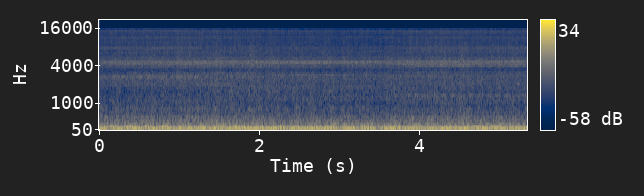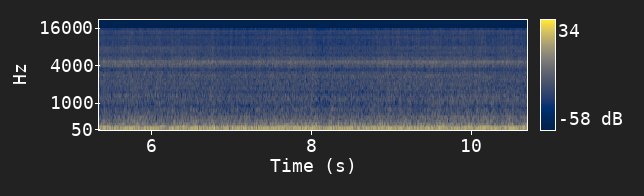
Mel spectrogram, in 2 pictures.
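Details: Loud, deep drone with an uneven, lumpy rough idle. Spark was restored by moving the coil wiring loom. Fuel pressure was 50 after prime and over 60 during prime. The engine sneezes fuel and runs really rich.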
